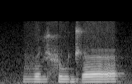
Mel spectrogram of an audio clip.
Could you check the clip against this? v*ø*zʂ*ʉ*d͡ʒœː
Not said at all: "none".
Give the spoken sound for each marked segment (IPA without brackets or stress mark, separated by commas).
ø, u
